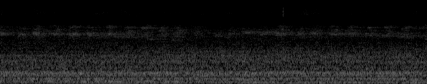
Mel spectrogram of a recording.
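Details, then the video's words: Honey bees of a kept colony in an agitated, noisy state, giving an even, continuous swarm hum of many overlapping wingbeats with no pauses. "Lebah Maduku Lagi Ribut"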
